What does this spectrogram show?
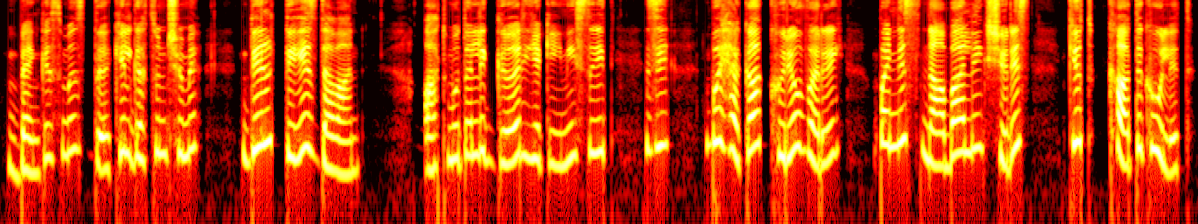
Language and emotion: Kashmiri, fearful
